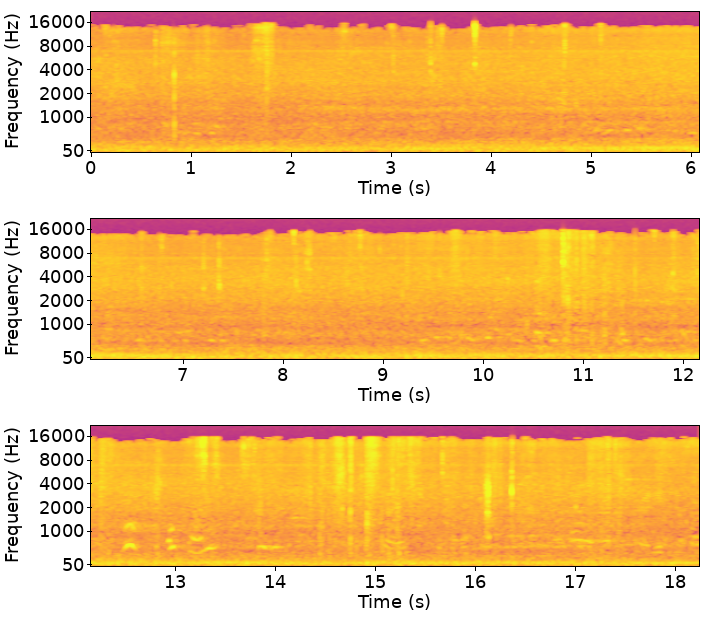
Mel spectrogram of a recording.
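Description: A monkey bites and chews soft fruit close by.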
